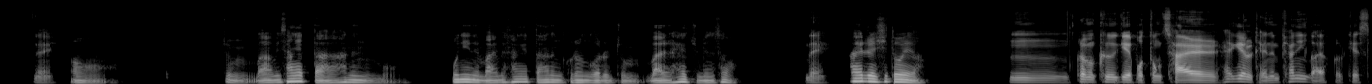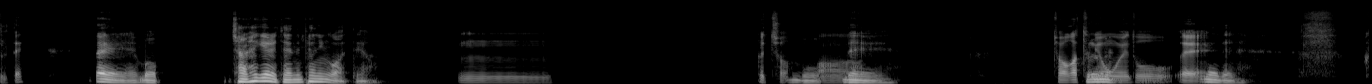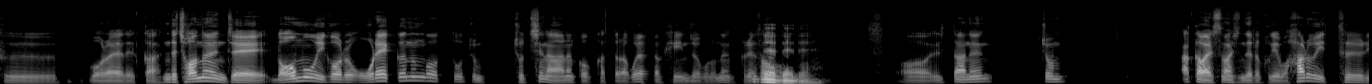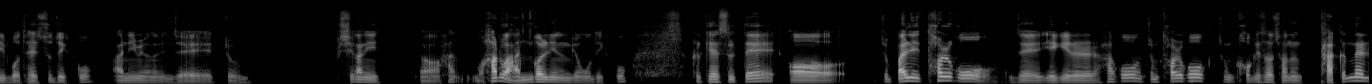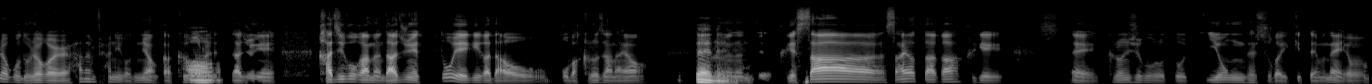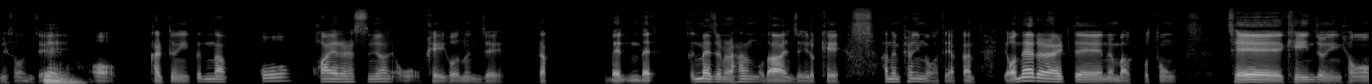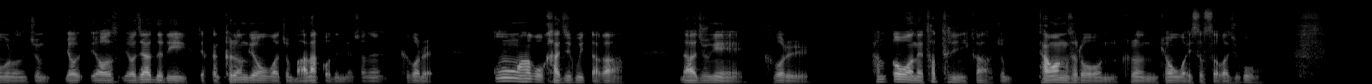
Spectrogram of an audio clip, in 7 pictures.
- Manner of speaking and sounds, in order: tapping; other background noise; other noise
- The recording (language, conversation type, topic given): Korean, unstructured, 친구와 갈등이 생겼을 때 어떻게 해결하나요?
